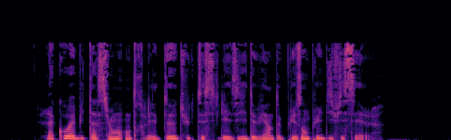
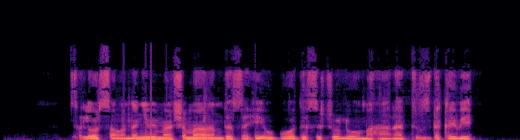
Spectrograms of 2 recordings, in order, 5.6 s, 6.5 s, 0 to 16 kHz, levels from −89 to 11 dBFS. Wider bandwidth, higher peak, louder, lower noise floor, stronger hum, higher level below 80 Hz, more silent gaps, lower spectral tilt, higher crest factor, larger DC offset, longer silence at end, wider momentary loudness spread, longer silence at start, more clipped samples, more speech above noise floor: about the same, 11.5 kHz vs 10.5 kHz; second, -10 dBFS vs -4 dBFS; second, -29 LUFS vs -19 LUFS; first, -84 dBFS vs -72 dBFS; neither; about the same, -56 dBFS vs -52 dBFS; neither; about the same, -5.5 dB/octave vs -6 dB/octave; about the same, 20 dB vs 16 dB; neither; first, 1.1 s vs 0.6 s; about the same, 9 LU vs 8 LU; second, 0.6 s vs 0.9 s; neither; about the same, 56 dB vs 53 dB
